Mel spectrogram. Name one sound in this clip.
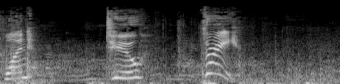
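A young woman counts out loud and shouts.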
